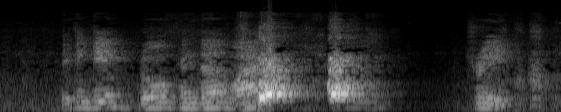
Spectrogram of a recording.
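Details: A Golden Retriever sings along to his birthday song, howling in wavering, drawn-out notes that break into short yodelling bursts alongside people singing "Happy Birthday".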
